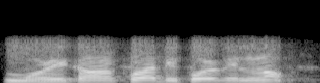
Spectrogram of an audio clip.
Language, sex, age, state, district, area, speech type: Assamese, male, 18-30, Assam, Morigaon, rural, conversation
